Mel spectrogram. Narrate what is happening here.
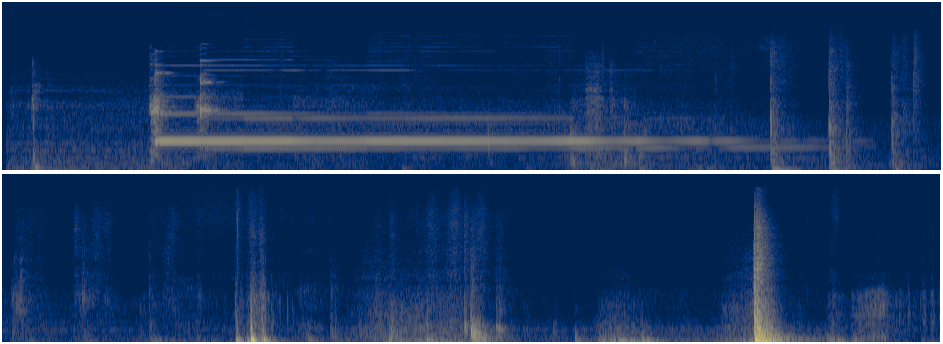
A doorbell rang clearly from the front of the house. I walked through the hallway with audible footsteps toward the entrance. I opened the wardrobe drawer near the door to retrieve something before walking back.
